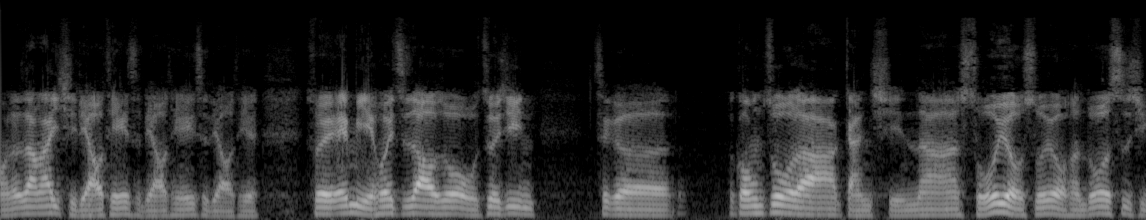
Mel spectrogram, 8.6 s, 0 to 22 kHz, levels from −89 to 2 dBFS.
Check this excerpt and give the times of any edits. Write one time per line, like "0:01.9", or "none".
none

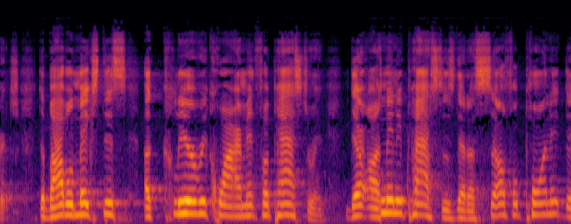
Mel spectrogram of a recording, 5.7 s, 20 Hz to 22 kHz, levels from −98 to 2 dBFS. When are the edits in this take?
0:03.8

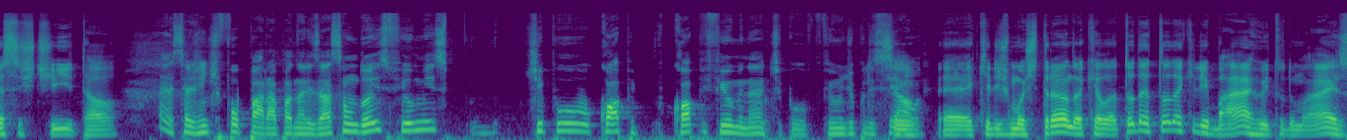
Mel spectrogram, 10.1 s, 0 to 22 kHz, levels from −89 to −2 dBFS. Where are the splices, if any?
0:06.9

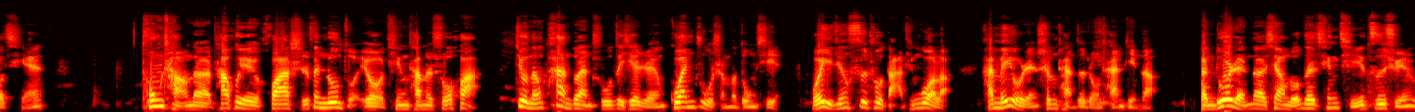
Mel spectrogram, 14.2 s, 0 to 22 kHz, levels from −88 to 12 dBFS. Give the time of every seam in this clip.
0:08.0
0:11.8

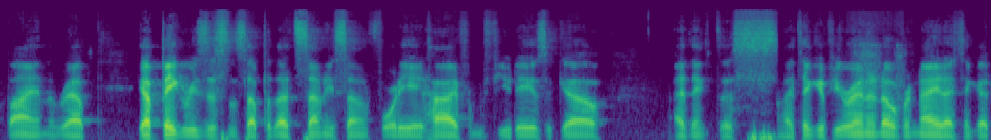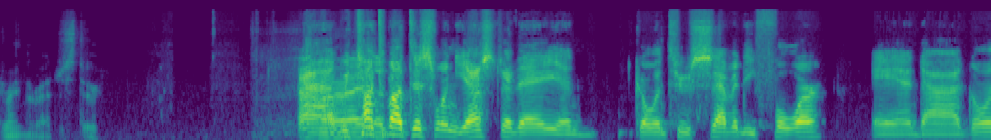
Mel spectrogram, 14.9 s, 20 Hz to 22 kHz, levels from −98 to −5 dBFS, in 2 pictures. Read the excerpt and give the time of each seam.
0:05.8

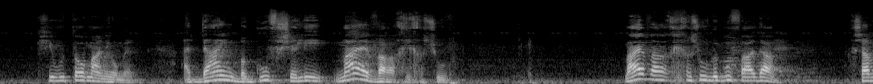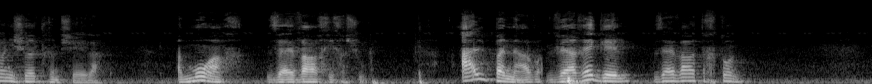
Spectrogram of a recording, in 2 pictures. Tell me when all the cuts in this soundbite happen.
0:08.4
0:14.1

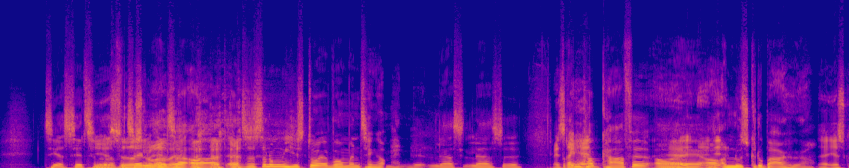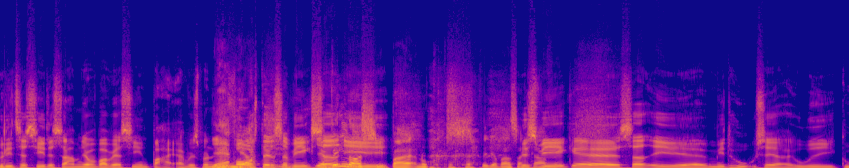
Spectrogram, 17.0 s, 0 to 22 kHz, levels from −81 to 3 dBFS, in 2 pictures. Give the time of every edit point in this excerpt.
0:03.8
0:10.8

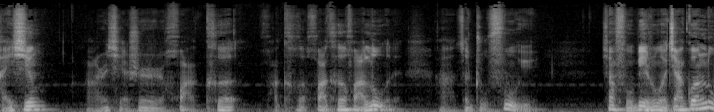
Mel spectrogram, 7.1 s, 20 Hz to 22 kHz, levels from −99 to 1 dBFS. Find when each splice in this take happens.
none

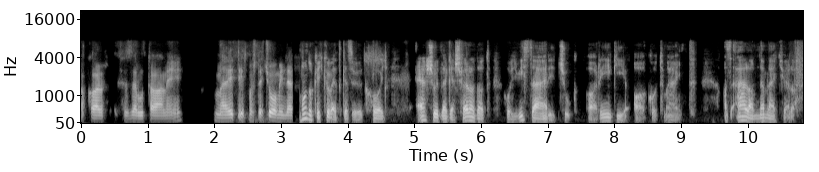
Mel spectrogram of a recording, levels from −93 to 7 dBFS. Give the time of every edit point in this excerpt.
0:03.2
0:04.2

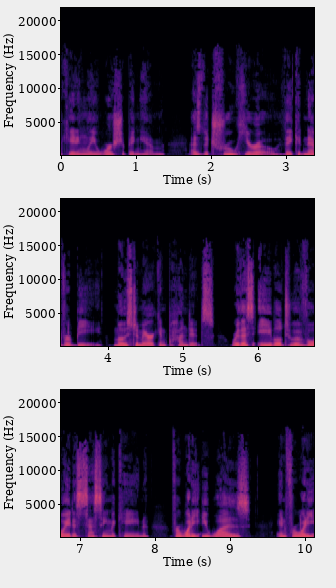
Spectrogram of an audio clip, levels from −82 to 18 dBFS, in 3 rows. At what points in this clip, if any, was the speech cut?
0:04.0
0:08.6

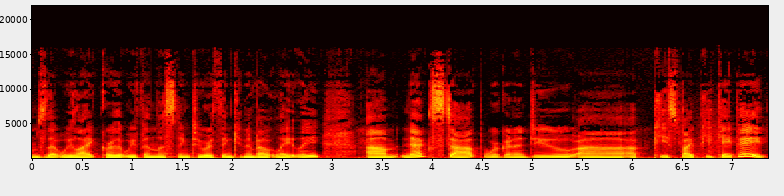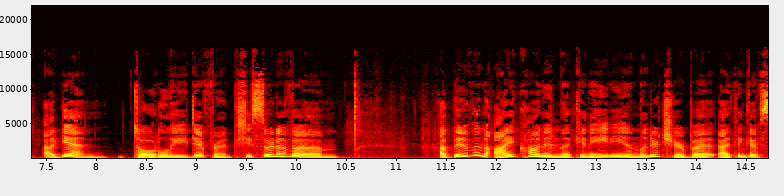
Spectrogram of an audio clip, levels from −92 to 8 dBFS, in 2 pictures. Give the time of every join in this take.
0:07.3
0:09.4

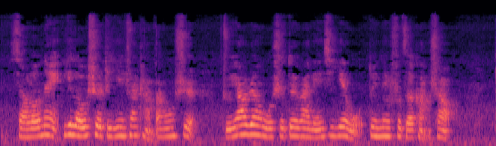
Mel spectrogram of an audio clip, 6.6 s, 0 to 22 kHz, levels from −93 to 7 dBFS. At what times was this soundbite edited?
none

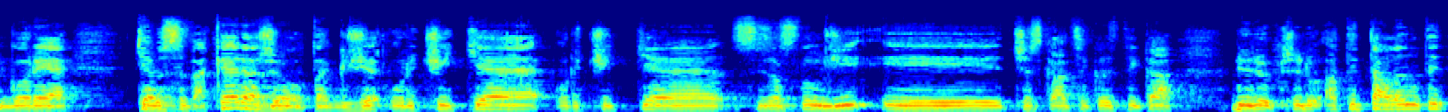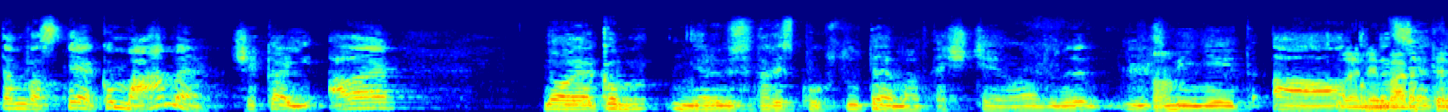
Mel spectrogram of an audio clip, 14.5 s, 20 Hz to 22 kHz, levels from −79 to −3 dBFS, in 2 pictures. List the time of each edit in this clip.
0:13.0

